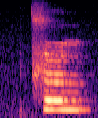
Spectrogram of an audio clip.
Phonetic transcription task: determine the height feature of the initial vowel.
mid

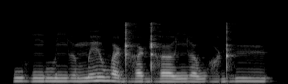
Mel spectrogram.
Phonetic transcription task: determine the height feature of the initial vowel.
high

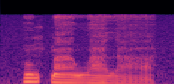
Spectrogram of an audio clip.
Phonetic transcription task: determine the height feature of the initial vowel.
high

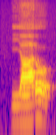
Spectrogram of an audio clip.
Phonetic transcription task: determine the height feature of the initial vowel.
low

